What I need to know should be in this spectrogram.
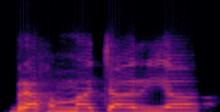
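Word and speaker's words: ब्रह्मचर्य: Now here, bra, again join alphabets. The next is partial ha and complete ma. So, Brahma, the ma should be completely pronounced and the ha should be heard only partial, only half, okay?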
